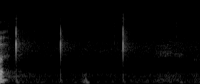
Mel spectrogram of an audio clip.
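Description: Chalk striking and dragging on a blackboard as letters are written: four short, sharp clicks spread over two seconds.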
